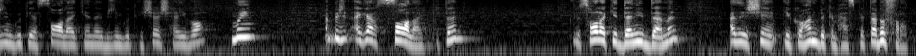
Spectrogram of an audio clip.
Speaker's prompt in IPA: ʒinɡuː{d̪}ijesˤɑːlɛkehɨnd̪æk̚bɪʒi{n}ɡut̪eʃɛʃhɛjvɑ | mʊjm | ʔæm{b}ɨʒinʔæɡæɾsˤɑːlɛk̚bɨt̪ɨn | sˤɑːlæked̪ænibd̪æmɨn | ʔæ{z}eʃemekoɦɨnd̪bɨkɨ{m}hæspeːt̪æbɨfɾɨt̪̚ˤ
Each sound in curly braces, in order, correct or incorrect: incorrect: t̪, correct, correct, correct, correct

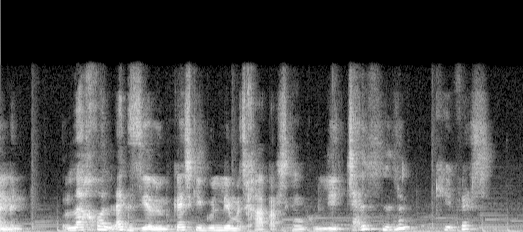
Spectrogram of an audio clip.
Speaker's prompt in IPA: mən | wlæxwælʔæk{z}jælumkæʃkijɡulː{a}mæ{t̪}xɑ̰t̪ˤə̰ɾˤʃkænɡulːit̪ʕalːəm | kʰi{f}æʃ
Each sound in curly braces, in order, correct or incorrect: correct, incorrect: i, correct, correct

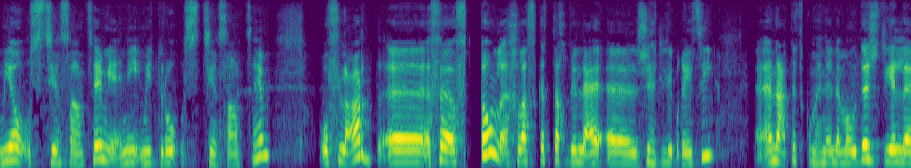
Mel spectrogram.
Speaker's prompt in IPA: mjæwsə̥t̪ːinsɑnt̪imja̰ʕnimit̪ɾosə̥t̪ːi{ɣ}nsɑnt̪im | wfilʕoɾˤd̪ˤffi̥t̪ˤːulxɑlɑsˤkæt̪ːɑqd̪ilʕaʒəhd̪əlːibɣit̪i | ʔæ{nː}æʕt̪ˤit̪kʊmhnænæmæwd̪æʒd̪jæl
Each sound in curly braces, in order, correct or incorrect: incorrect: none, incorrect: n

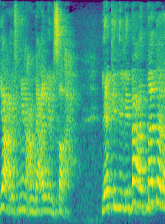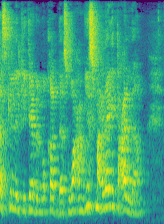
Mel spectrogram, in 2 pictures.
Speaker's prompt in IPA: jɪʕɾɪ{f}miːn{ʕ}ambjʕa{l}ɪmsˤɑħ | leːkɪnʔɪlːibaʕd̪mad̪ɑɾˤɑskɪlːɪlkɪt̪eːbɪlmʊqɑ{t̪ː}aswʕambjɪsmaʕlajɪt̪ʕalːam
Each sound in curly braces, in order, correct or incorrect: correct, correct, incorrect: lː, incorrect: d̪ː

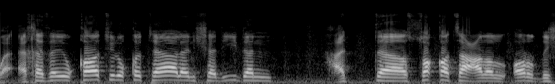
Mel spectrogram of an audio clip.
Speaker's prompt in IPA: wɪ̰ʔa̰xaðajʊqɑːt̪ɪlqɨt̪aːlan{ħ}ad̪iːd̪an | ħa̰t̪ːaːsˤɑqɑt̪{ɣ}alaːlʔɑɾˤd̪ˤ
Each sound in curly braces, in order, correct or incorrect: incorrect: ʃ, incorrect: ʕ

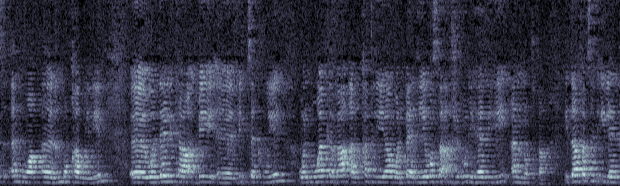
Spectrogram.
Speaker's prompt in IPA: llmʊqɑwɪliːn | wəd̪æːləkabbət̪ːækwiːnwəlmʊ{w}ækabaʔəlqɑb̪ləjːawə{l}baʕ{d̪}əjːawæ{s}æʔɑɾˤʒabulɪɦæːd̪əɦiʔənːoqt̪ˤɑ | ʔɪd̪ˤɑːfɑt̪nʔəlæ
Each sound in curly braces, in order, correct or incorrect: correct, correct, correct, correct

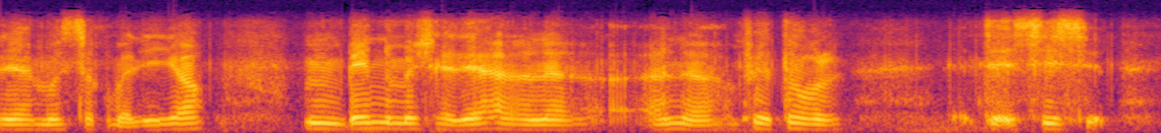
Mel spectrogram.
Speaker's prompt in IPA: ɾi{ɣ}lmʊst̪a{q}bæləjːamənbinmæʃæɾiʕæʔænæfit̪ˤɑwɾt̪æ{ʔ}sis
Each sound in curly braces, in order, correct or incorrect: incorrect: ʕ, correct, correct

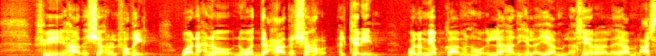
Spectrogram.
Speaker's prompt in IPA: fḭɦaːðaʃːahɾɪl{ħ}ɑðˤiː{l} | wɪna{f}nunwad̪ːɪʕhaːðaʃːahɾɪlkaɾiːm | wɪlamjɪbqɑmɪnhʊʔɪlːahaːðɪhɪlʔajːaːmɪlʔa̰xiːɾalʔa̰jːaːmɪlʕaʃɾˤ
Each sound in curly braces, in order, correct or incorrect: incorrect: f, correct, incorrect: ħ

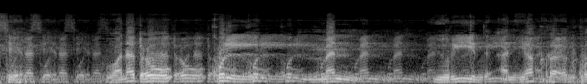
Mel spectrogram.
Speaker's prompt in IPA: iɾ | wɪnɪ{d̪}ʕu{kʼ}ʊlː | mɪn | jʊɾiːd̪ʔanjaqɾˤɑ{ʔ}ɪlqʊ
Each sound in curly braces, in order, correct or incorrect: correct, incorrect: k, correct

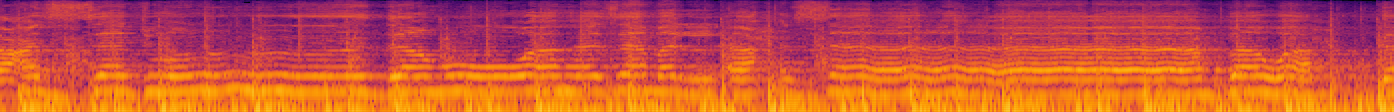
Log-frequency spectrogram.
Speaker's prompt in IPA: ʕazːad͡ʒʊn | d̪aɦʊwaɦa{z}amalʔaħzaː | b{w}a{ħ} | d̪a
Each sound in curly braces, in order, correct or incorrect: correct, correct, correct

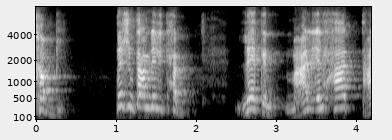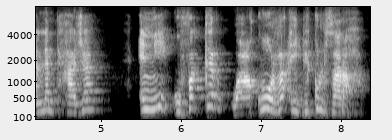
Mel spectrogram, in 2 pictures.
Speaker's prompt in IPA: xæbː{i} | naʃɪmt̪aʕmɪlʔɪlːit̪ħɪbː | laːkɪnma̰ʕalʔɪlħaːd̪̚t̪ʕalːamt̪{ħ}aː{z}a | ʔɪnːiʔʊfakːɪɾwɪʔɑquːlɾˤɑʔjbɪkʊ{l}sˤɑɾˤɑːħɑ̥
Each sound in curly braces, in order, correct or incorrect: correct, correct, incorrect: ʒ, incorrect: lː

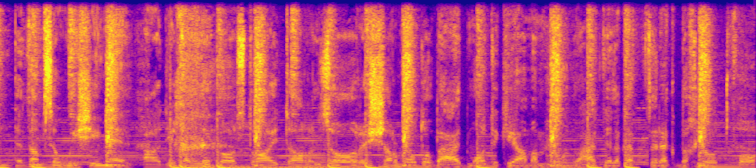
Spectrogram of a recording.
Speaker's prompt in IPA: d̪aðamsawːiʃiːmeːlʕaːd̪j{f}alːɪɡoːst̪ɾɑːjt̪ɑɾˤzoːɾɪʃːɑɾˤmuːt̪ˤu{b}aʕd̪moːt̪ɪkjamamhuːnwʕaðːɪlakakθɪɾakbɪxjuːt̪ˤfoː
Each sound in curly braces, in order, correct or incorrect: incorrect: x, correct

